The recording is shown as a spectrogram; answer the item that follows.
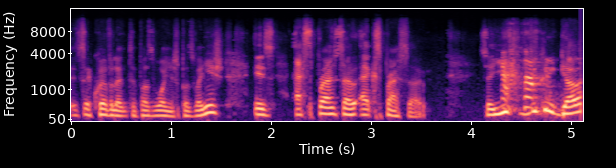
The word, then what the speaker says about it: espresso: duty to then add by the way espresso is how it's originally pronounced in italian um the preferred option is espresso but some people say expresso um and to not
